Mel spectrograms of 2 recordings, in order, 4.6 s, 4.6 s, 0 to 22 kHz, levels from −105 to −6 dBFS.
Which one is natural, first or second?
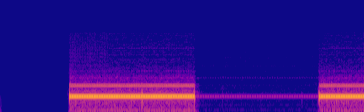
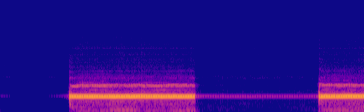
first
